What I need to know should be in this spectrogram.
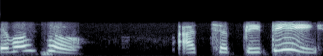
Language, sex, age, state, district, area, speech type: Bengali, female, 18-30, West Bengal, Uttar Dinajpur, urban, conversation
